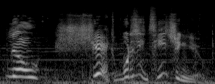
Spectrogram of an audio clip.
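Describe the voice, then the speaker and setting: With an extremely high, exaggerated voice at a moderate pace, this man plays a nosy, talkative refugee character in a game cutscene backed by music. He sounds excitable, veering from enthusiasm to doubt.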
